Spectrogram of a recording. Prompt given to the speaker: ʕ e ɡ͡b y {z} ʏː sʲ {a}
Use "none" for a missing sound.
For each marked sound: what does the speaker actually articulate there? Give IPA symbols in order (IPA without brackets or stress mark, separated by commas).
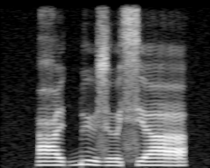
z, a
